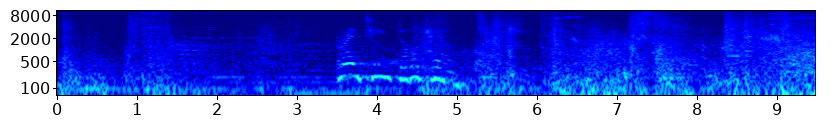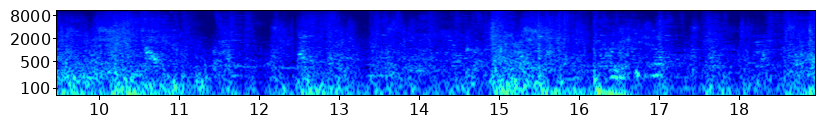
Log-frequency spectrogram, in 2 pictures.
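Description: Game spell effects whoosh and clash in a busy fight.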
